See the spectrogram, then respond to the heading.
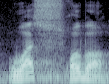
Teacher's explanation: با حروف قلقلہ میں سے ہے، با کو ہلا کر پڑھیں گے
